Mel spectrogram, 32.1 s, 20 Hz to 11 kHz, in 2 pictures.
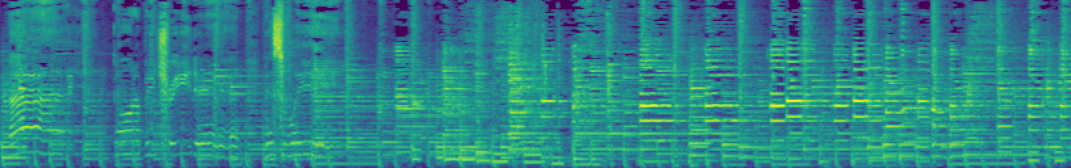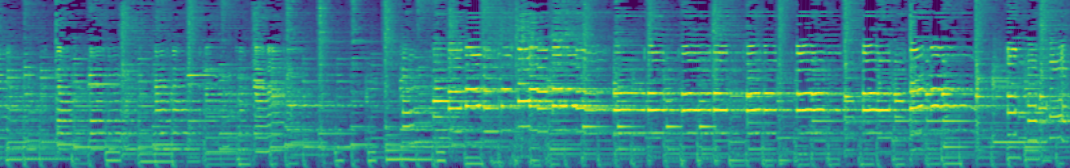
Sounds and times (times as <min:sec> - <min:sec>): Steel guitar, slide guitar: 0:03.5 - 0:32.1.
